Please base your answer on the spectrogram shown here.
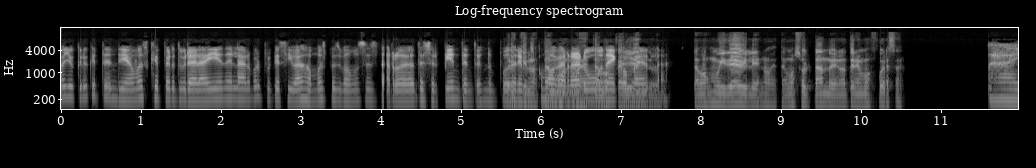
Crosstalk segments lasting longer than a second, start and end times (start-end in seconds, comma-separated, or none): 5.5-7.6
